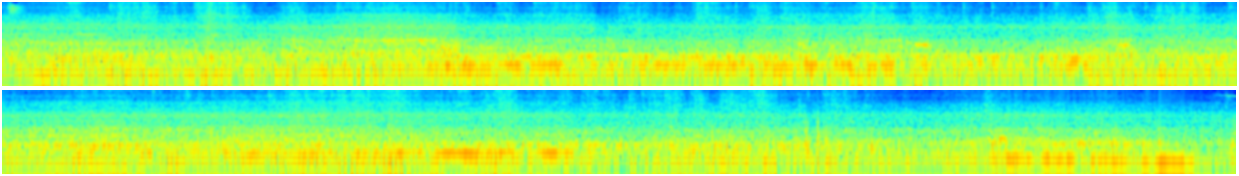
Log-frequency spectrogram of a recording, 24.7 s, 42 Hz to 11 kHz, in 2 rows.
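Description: Interior of an Ikarus 260 city bus with a ZF gearbox under way: the diesel engine runs with a steady drone while the body and fittings rattle. Near the end the engine note changes pitch.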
